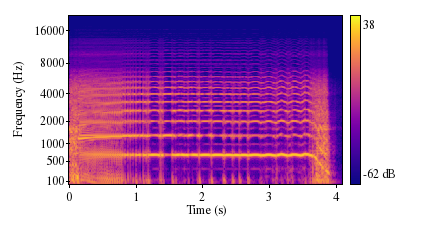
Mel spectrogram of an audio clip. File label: DBLE E 4 CUT, guitar doubles; East West; Steve Stevens Guitar Samples Collection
